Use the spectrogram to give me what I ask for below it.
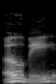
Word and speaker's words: O.B.: We just figured out how to say this right here. There was a whole lecture, a whole lecture about it like yesterday, and from me. Yeah, I was like, just say it like AJ.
